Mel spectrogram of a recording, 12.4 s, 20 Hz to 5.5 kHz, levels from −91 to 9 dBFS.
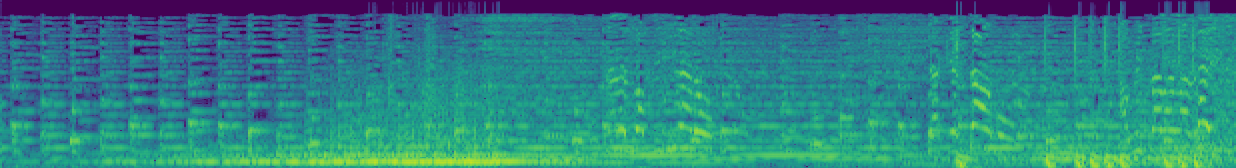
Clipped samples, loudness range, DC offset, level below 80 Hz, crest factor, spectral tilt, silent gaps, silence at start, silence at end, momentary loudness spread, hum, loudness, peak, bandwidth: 0.3%; 7 LU; 0.4%; -24 dBFS; 10 dB; -11 dB/octave; none; 0 s; 0 s; 13 LU; none; -12 LUFS; 0 dBFS; 4.5 kHz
